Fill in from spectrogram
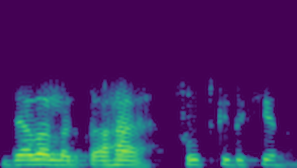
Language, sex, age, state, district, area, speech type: Hindi, female, 30-45, Bihar, Samastipur, rural, conversation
